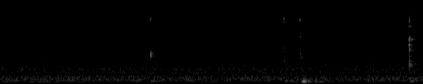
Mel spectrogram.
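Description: Near silence broken by a few faint computer-keyboard key clicks: one about a second and a half in, then two close together near three seconds.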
